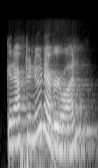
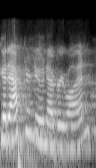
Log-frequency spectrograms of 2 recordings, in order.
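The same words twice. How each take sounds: First: It is said with ordinary, low energy. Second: It is said with more energy and loudness.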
